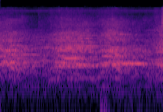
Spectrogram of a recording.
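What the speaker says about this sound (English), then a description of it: "Crowd chanting Kendall now." An MMA crowd chanting Kendall during the Jesse Taylor vs Kendall Grove fight, a loud, massed rhythmic roar of many voices filling the arena.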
